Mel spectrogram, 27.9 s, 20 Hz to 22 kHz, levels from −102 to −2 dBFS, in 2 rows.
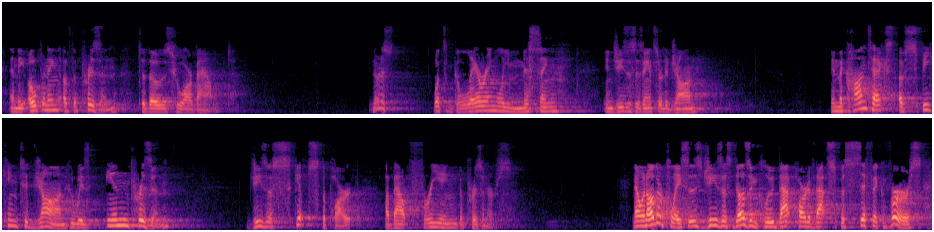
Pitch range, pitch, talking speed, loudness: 120-185 Hz, 145 Hz, 110 wpm, -33 LUFS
